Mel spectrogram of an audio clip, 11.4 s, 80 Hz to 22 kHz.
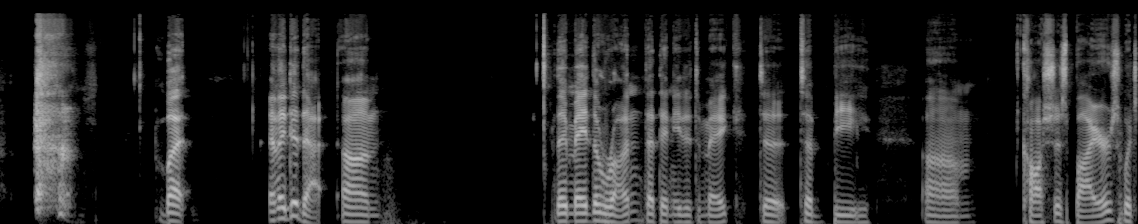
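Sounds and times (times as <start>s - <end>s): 
person coughing: 0.4s - 0.8s
throat-clearing: 0.4s - 0.8s
speech: 0.6s - 1.0s, 1.6s - 2.0s, 2.7s - 4.0s, 5.5s - 11.3s.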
